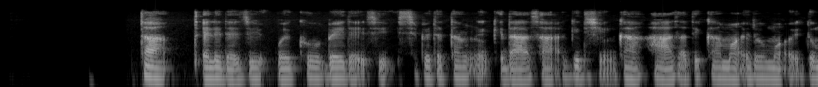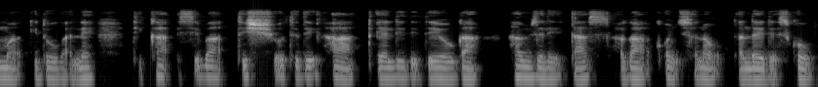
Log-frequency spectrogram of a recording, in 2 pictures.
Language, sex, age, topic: Gamo, male, 25-35, government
